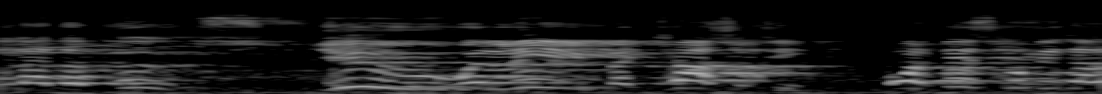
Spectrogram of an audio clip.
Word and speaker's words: Metro City: This is a day you, as a atrocity, shall not soon forget. It's pronounced Metro City.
